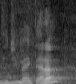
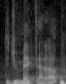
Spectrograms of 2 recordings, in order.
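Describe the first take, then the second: First: Laughing through the question, pitched up; laughing disbelief. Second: Said in the usual way. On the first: Retold or imitated. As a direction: ask it again, cracking up. Laughs while repeating the question.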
